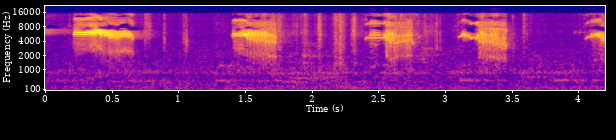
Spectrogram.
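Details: Hand-fed hungry bird producing four loud, scratchy high-pitched begging bursts at uneven intervals of about a second, the first two strongest.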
